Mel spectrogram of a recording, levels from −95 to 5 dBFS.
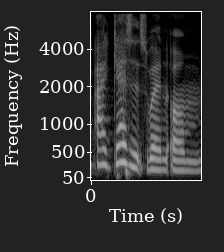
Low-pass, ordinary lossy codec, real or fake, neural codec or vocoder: none; none; real; none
